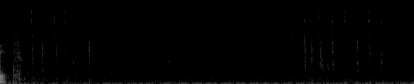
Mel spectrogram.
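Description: Faint computer keyboard typing: a few scattered key clicks in the first second, then a quick run of key presses about three seconds in as digits are entered into a form field.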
